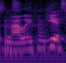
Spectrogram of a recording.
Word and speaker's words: Sanaa Lathan: I don't know how to say her name. – Sanaa Lathan.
